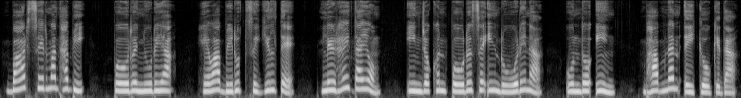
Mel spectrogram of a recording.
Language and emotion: Santali, sad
